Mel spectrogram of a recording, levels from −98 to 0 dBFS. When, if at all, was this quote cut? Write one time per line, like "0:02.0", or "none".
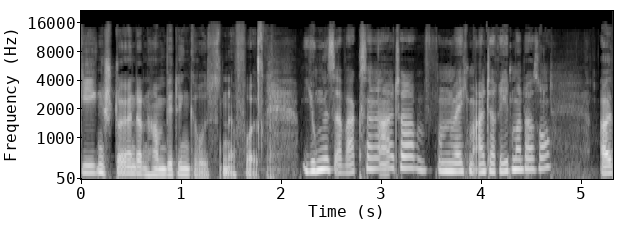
none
